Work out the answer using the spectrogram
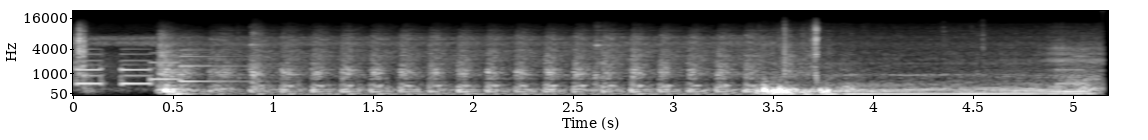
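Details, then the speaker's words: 2014 Ford Focus, 141,000 miles, limp mode with P0087 low fuel pressure: about three seconds of even cranking before catching, then revs high; long crank from low fuel rail pressure, suspected failing high-pressure fuel pump. "You see the long crank? The long crank tells me that it's an engine problem, not a transmission problem."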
